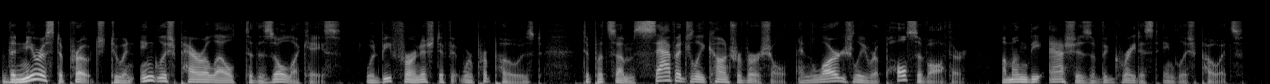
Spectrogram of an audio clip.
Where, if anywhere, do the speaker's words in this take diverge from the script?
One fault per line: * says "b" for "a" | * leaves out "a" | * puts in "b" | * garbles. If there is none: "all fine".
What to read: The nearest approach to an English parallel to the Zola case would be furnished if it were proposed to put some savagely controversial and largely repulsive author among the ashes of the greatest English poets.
all fine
